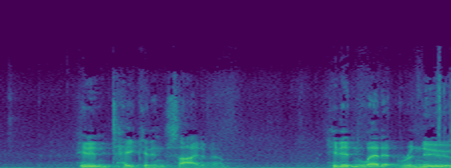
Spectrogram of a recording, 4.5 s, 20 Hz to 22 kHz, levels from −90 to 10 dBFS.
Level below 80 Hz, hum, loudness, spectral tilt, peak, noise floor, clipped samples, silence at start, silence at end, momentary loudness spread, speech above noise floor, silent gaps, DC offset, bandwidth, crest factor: -48 dBFS; none; -20 LUFS; -5.5 dB/octave; -4 dBFS; -43 dBFS; under 0.1%; 0 s; 0 s; 9 LU; 23 dB; none; under 0.1%; 13 kHz; 18 dB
